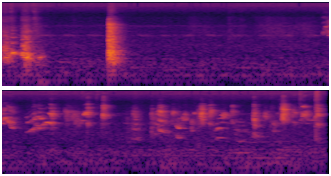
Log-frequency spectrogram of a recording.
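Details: Budgerigars chatter after two dull knocks at the start: a busy run of short chirps, squeaks and warbled notes, irregular and overlapping, through the second half.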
